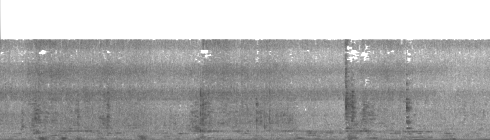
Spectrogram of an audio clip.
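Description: Chicken and masala paste frying in oil in a pan with a steady sizzle, stirred with a spatula that scrapes and knocks against the pan a few times. The curry is at the bhuna stage, being fried down after the fried-onion and garam masala paste goes in.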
